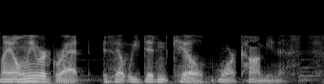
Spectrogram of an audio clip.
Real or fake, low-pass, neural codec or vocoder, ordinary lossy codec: real; 7.2 kHz; none; AAC, 16 kbps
